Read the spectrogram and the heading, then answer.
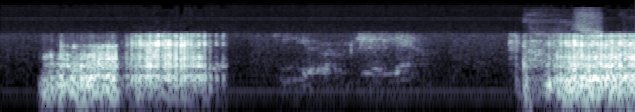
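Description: Loud, rasping snores come through a muffled, narrow phone line: two heavy snorts, a softer wheezy breath, then another loud rumbling snore. No clear talking.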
